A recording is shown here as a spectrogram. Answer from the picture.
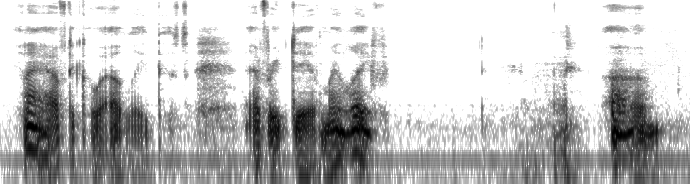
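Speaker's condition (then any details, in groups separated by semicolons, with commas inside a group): Cerebral palsy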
